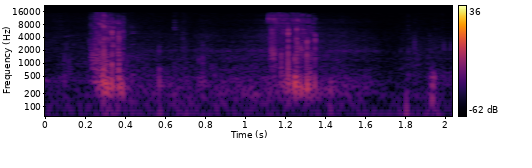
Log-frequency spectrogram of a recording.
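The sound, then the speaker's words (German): Two short, noisy slurping sips of Olasz Riesling wine, taken about a second apart. Each is a brief airy burst, fairly quiet, with no talk around them. “So, jetzt habe ich irgendwie gerade einen trockenen Mund. Ich nehme noch mal einen Schluck von meinem Ollas-Riesling.”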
